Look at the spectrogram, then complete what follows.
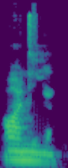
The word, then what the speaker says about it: Anja: So, Miss Anja, and it's Anja, correct? That's the correct And yeah, pronunciation? Anja.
